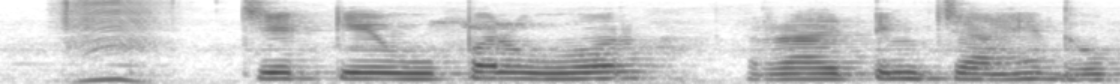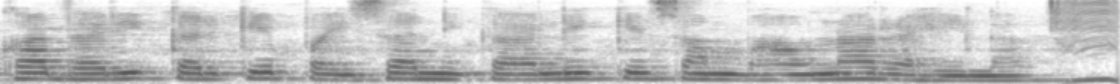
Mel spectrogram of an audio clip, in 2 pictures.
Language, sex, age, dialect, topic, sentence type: Bhojpuri, female, 31-35, Southern / Standard, banking, statement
